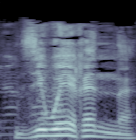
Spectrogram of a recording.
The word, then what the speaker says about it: Zhiwei Ren: C'est comme ça qu'il faut prononcer Ziwe Ren.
